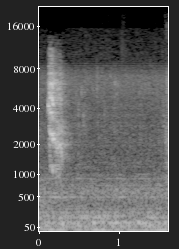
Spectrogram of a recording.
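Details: A pet green-cheeked conure gives one short, harsh, high squawk, then falls silent against a faint indoor hum.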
